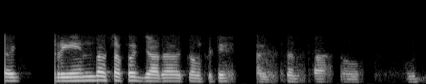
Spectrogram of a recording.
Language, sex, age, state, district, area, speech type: Punjabi, male, 18-30, Punjab, Ludhiana, urban, conversation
